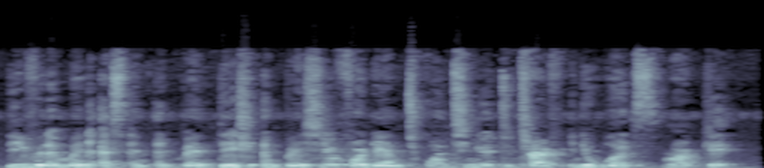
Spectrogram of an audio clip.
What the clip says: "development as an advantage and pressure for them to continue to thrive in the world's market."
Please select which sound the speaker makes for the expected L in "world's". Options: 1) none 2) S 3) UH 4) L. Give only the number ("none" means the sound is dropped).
1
